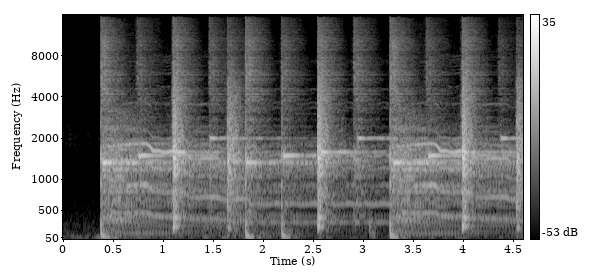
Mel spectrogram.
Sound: cellphone rings

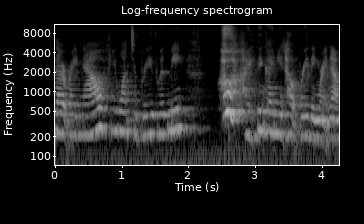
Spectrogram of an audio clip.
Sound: exhales

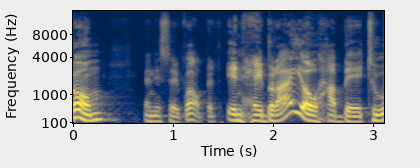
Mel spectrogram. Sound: speaks in Latin

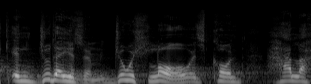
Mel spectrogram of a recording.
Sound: foreign language spoken

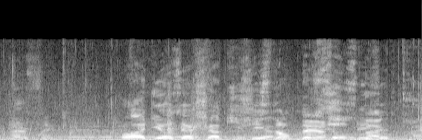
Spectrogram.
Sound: divers speaking French

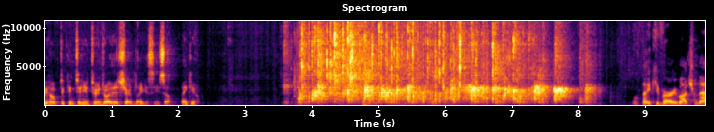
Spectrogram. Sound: applause

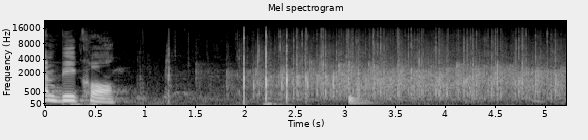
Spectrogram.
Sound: audience applauding

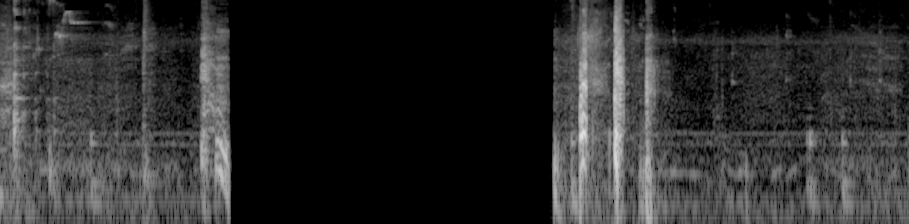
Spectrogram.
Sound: no sound

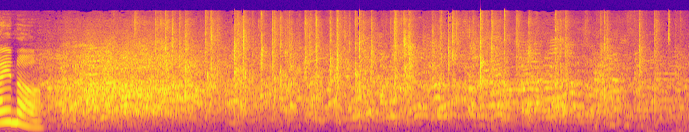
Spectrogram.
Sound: laughter sound

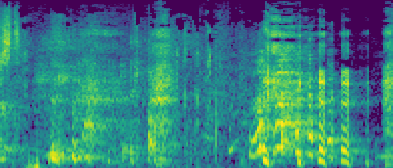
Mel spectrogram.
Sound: laughing

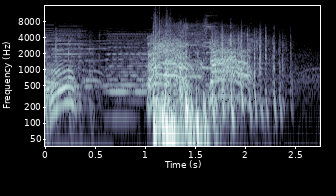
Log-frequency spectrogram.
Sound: yells angrily

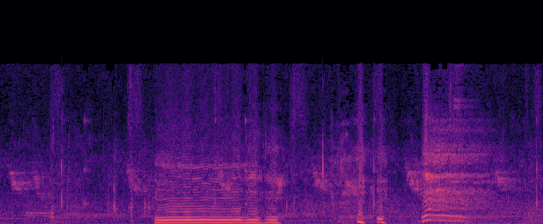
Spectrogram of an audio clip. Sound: laughs

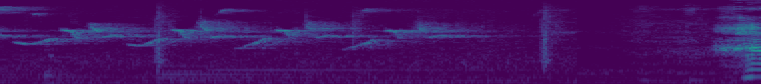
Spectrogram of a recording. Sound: Carolina Wren calling

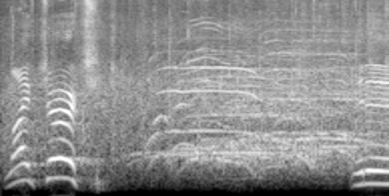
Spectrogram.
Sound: congregation cheers

